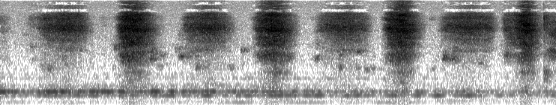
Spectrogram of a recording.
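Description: Slow, deep belly breaths repeat about every second during an exercise class, soft rhythmic inhales and exhales close to the microphone over a faint steady hum.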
